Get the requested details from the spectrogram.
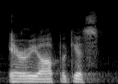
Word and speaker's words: Areopagus: Miriam, you pronounced Areopagus perfectly.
